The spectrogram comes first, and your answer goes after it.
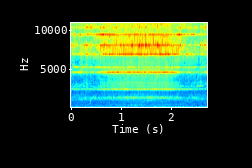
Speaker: So, really great sounding alarm. It goes on for a while, especially if you give it a full wind.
